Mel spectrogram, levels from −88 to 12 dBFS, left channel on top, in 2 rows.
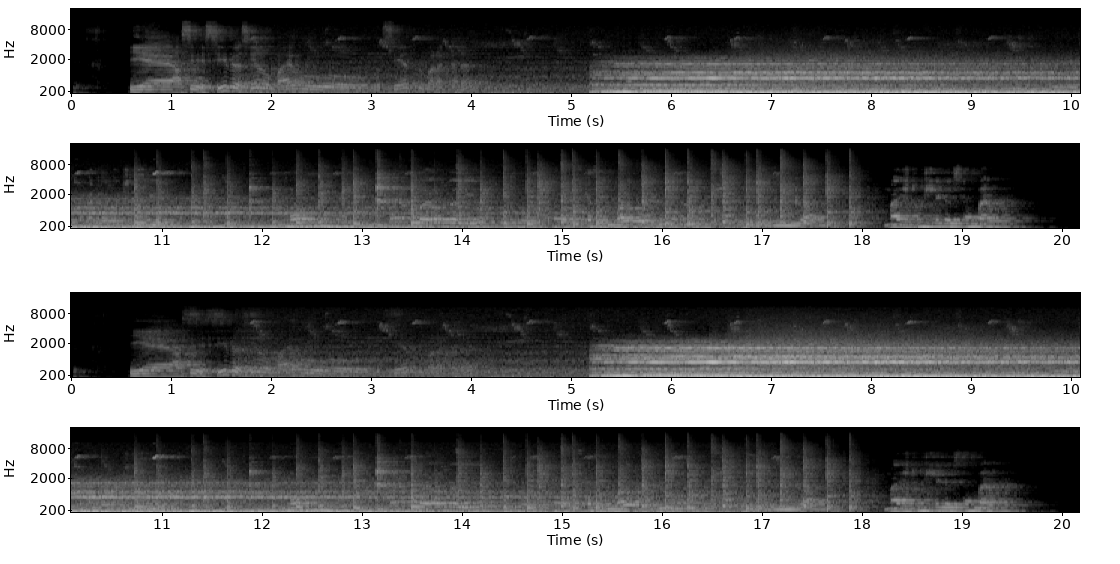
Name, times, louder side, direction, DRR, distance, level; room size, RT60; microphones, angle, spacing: voice 1, 0.6-4.1 18.4-18.8, left 2 dB, 70° left, 3 dB, 3.7 m, -42 dB
sound 1, 1.6-17.6, right 1 dB, 15° right, 3.0 m, -48 dB
voice 2, 5.2-5.7 6.9-7.5 9.2-11.1 11.9-17.6 18.2-19.3, left 1 dB, 35° left, 5 dB, 7.1 m, -38 dB
sound 2, 5.2-16.5, right 2 dB, 40° right, 1.4 m, -23 dB
sound 3, 10.6-18.0, left 1 dB, 5° left, 2.3 m, -39 dB
28.5 x 27.0 x 7.1 m, 0.74 s
head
